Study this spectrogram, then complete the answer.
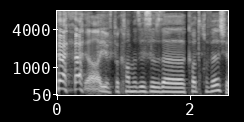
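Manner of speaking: high-pitched, badly faked German accent. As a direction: put on a hammy German accent. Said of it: "if you had a German accent".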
